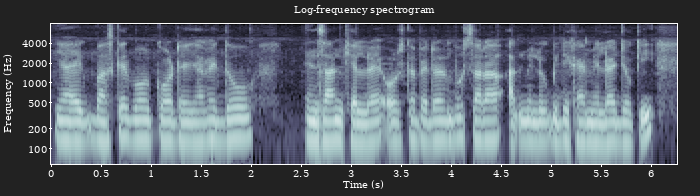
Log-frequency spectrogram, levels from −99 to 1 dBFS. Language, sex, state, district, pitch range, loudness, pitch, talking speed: Hindi, male, Arunachal Pradesh, Papum Pare, 125-135 Hz, -20 LUFS, 130 Hz, 240 wpm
